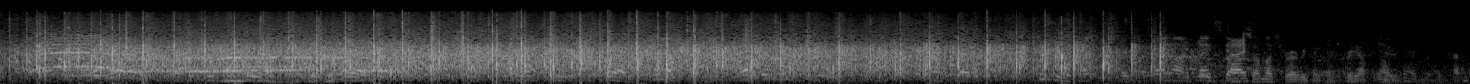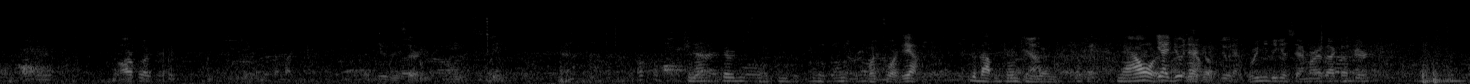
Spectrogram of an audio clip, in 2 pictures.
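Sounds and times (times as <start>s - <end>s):
scattered cheers: 0.0s - 8.4s
crowd applauding loudly: 0.0s - 12.3s.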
